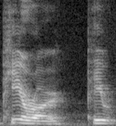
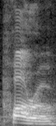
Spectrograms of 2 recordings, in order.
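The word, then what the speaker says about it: Pierrot: is Bubbles Mr fine I keep getting told it's pronounced like proo pero pero not poo like we were talking about last week Humpty and Mr doing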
